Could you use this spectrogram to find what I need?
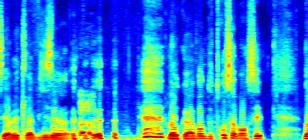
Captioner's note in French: rire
